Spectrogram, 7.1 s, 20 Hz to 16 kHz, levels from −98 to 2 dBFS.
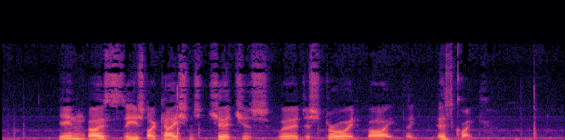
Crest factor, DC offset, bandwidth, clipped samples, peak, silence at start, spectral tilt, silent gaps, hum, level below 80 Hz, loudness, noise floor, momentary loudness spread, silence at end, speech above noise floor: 20 dB; under 0.1%; 11 kHz; under 0.1%; -2 dBFS; 0.1 s; -6 dB/octave; none; none; -56 dBFS; -21 LUFS; -47 dBFS; 18 LU; 0.15 s; 27 dB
